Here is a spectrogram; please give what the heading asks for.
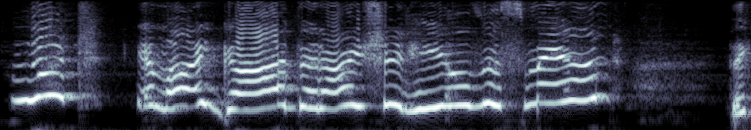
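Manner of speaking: high, loud, indignant outcry; the king protests that he cannot heal; upset king. Retold or imitated. King reads the letter and cries out, high, loud and outraged. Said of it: "The king was really upset".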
